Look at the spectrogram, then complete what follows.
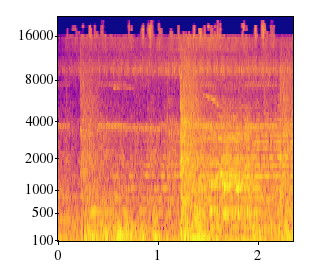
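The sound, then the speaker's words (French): An angry, untameable horse neighs loudly and harshly, threatening with its hooves the grooms trying to approach it: a strained whinny that surges and wavers for a couple of seconds, with no voices. “À chaque nouvel assaut des palefreniers, la bête redouble de colère, menace de ses sabots quiconque ose l'approcher.”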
